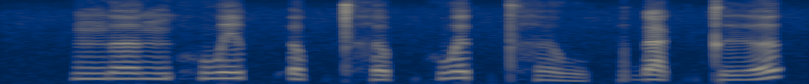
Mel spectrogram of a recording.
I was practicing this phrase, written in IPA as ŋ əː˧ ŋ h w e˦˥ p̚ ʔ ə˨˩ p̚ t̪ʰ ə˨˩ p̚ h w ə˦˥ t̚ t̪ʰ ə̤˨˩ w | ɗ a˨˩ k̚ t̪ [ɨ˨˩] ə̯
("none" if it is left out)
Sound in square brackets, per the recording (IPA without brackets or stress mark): ɨ˨˦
